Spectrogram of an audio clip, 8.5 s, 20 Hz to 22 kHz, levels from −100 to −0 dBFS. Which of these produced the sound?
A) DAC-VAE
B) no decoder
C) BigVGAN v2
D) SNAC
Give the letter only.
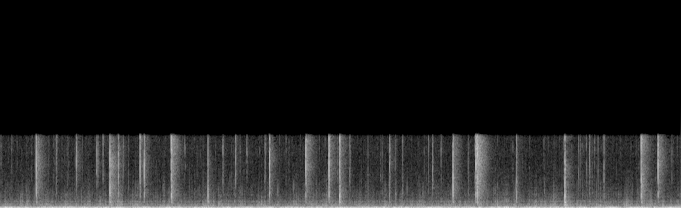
B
